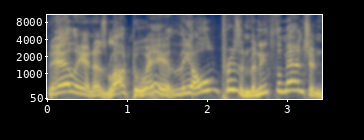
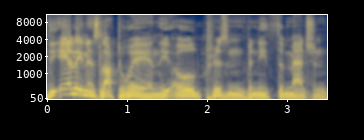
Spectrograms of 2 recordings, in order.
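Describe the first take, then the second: First: It is read in a put-on character voice. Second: It is read in an ordinary, unaltered voice. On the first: The speaker calls it right. "so I gotta do it again" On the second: The speaker calls it wrong. "he doesn't sound like that"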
